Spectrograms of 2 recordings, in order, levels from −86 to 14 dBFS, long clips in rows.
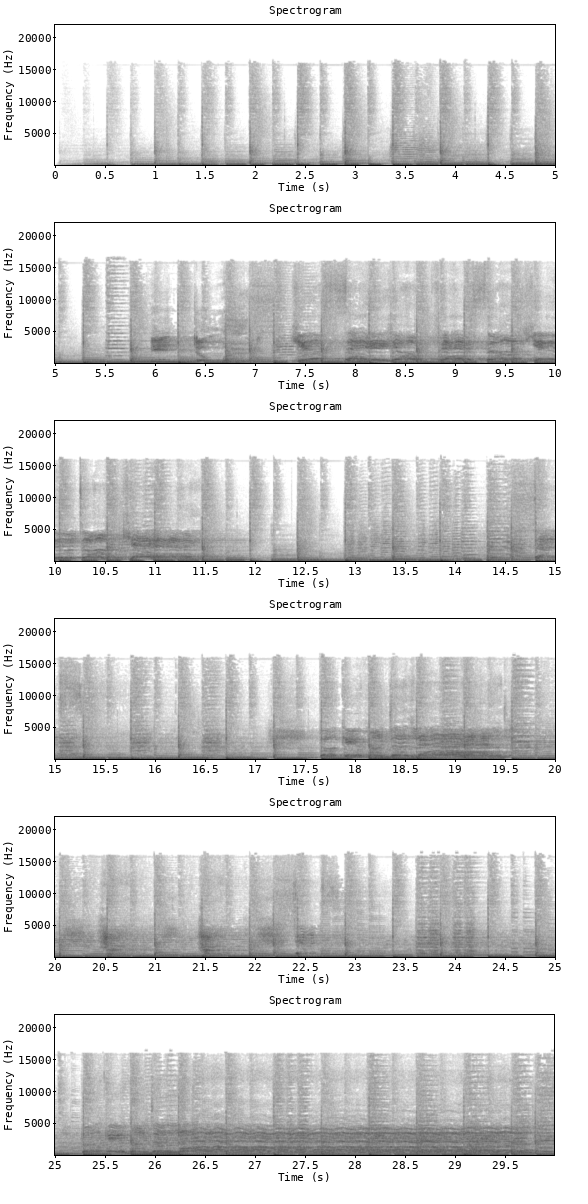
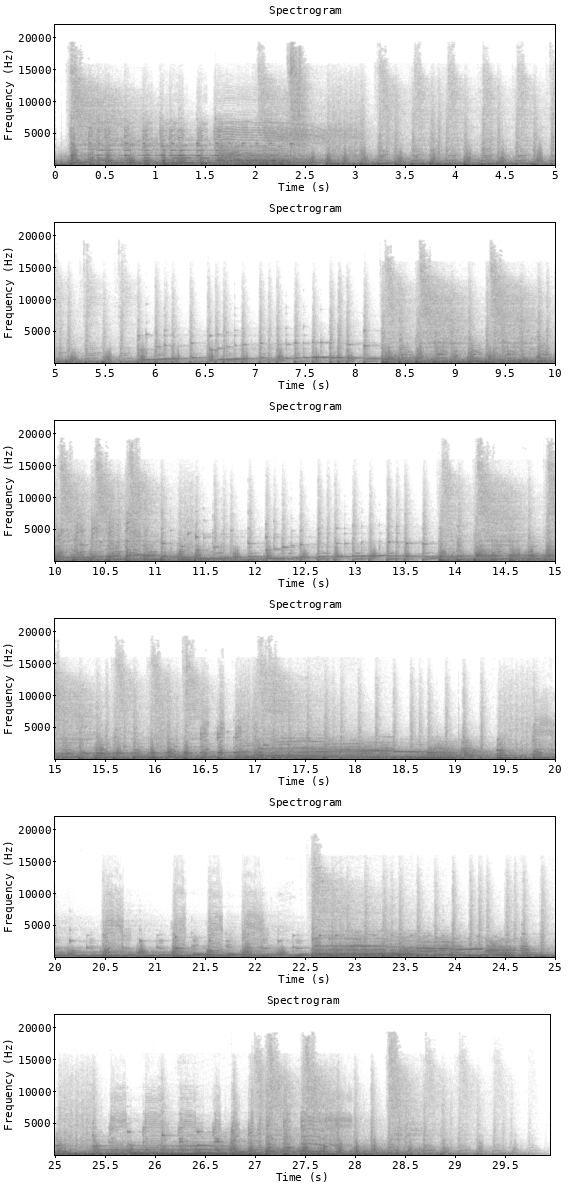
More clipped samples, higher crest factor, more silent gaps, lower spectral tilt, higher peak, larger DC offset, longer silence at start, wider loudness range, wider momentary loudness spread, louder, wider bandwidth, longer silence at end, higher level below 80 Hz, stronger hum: neither; about the same, 16 dB vs 18 dB; neither; about the same, -5 dB/octave vs -6 dB/octave; first, -2 dBFS vs -8 dBFS; neither; first, 0.2 s vs 0 s; about the same, 5 LU vs 5 LU; about the same, 6 LU vs 7 LU; first, -19 LUFS vs -26 LUFS; second, 17 kHz vs 19.5 kHz; second, 0 s vs 0.15 s; first, -22 dBFS vs -58 dBFS; neither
